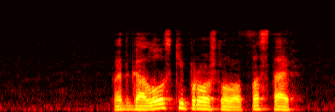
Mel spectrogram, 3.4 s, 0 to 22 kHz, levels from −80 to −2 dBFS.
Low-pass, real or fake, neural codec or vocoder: 7.2 kHz; fake; codec, 16 kHz, 8 kbps, FreqCodec, smaller model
